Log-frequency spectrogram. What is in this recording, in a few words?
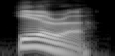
"era", voice, english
